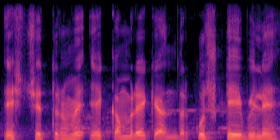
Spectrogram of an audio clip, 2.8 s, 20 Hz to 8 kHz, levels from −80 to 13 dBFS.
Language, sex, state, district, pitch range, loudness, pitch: Hindi, male, Uttar Pradesh, Jalaun, 130-165 Hz, -17 LUFS, 150 Hz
